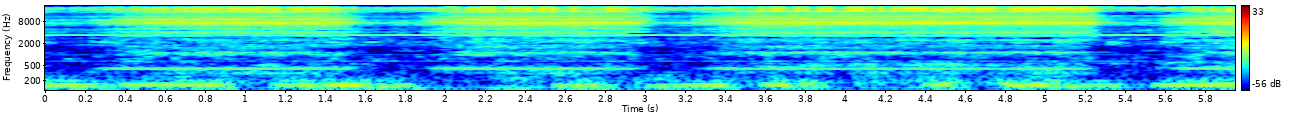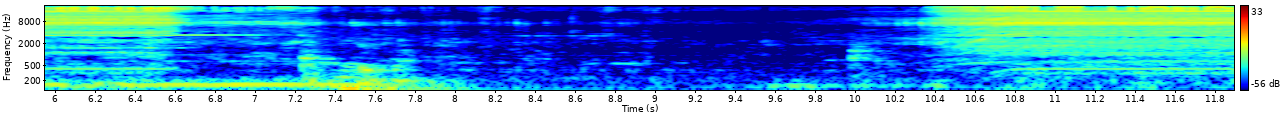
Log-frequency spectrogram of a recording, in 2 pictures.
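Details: Dental implant drilling on a bone model (not a patient), comparing wide-apex and sharp-apex tapered two-piece bicortical implants; initial and tapered drills with minimal drilling give repeated stop-start runs of low motor hum and whine over room noise.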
